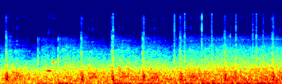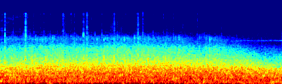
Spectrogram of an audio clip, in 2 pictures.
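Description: Sharp blasts crack in quick succession.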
